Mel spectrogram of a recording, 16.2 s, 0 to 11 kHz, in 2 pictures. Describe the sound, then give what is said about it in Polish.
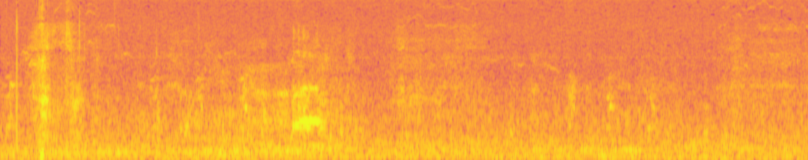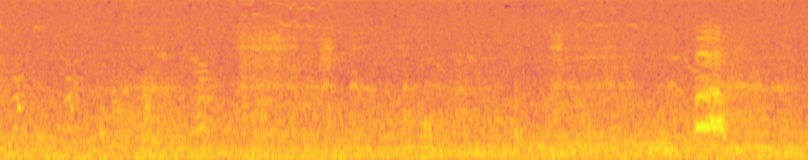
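A mixed flock of cranes and geese calls steadily outdoors beyond Toruń at sunset, a soft continuous chorus of honks and trumpeting with a couple of slightly louder calls rising above it, fairly faint. About 231 cranes, young and old, are on an island. “Są nie tylko żurawie, bo są też gęsi.”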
